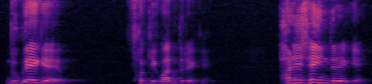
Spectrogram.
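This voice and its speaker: A man with a strikingly high voice delivers a sermon in an animated storytelling manner. He moves between soft, low-key stretches and loud, emphatic climaxes. Now and then he slips into the voices of the people in his stories. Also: moderate pace. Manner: storytelling, swings from quiet to loud emphatic peaks; acts out quoted characters in short dialogue. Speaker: pastor.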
